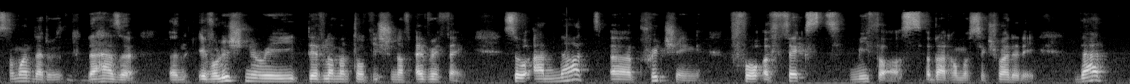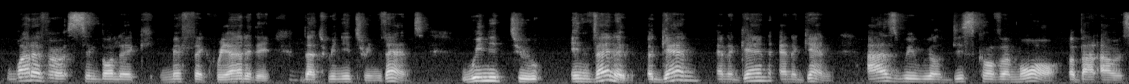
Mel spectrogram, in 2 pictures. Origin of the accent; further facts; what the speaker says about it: France; accent: French; English is a second language; Okay, I hope my French accent wouldn't be too difficult for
